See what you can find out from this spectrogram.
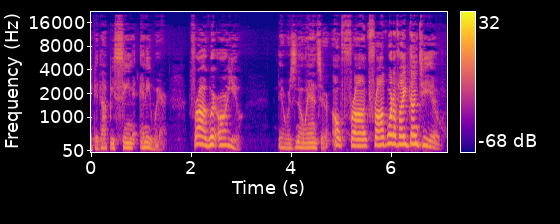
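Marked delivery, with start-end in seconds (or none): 1.9-3.0 high, loud search call; worried calling. A narrator's reading. Toad calls for vanished Frog, anxious. 4.8-7.0 high, loud lament; distressed cry. A narrator's reading. Toad fears he shrank Frog away, distressed.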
